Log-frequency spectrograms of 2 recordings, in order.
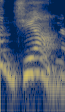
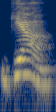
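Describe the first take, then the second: First: The syllable begins with a j sound plus ya. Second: The syllable begins with a g sound plus ya. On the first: This is the original form of the sound. The speaker calls it right. "वो जा और इया है, वो है वो ज्या" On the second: This is how most people commonly say it. The speaker calls it wrong. "लोगों ने जिंदगी में पढ़ा है"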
